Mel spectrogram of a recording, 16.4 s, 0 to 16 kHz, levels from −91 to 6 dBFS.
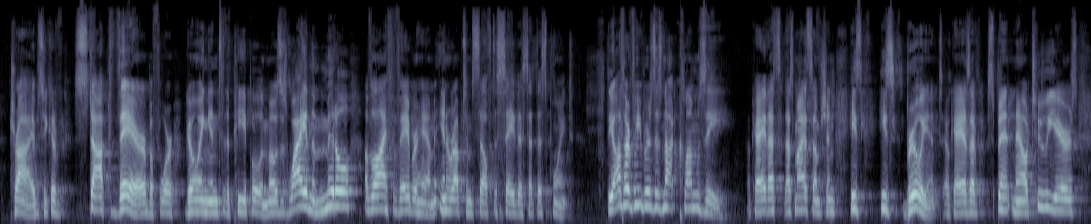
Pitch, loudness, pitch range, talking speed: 155 Hz, -27 LUFS, 145-180 Hz, 190 wpm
